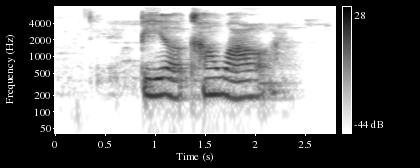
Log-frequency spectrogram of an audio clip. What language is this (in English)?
Chinese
